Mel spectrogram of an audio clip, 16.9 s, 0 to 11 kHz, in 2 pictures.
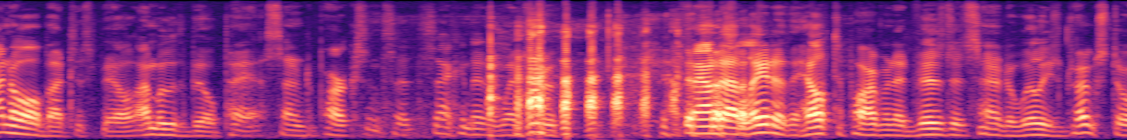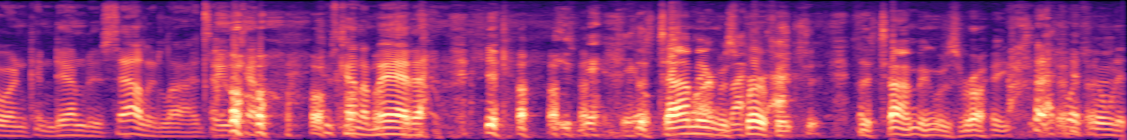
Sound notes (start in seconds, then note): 3.7 chuckles; 11.4 laughter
